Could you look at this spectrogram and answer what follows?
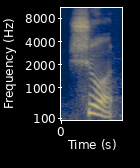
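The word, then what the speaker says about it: sure: तो यहाँ पर एस जो है इसको श पढ़ेंगे आप, श। फिर यहाँ पर शू बन गया, ये श्योर, ठीक है। अब इसको श्योर ऐसे प्रोनाउंस नहीं करेंगे, लिखा तो ऐसे गया बट इसको पढ़ेंगे आप श्योर, श्योर। क्लियर है। तो यहाँ पर श्योर, श्योर ऐसे पढ़ने लग जाए तो गलत हो जाएगा।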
